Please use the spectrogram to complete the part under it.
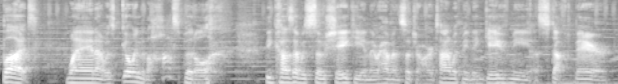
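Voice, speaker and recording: A man's voice: mid-range voice, steady tone, normal speed, pushed and bright, faint music behind. A man in his thirties streaming a game from home, chatting loosely and swearing casually as he plays. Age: 30s. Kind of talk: casual let's-play commentary. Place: home room.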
